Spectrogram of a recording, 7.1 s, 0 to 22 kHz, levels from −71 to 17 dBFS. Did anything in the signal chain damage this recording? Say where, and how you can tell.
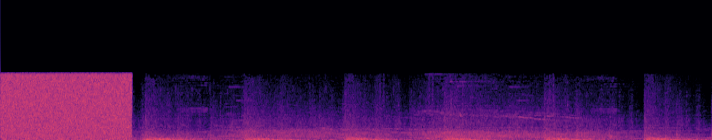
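Yes. The damage is at the storage and file-reading stage: the opening 0 to 1.31 s is a hard-edged blast of very loud white noise. That's file tags played as audio. An embedded cover picture's compressed bytes got decoded as samples, so it comes out as pure static.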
